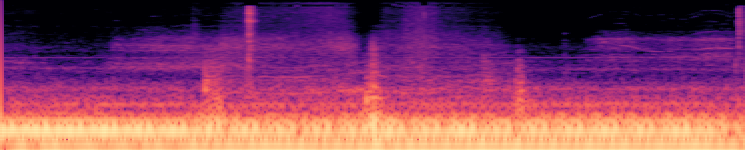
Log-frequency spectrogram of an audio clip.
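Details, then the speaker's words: Truck at idle after twisting the wiper arm so the blade sits straight against the windshield: soft, even wiper sweeps with no chattering or skipping; quiet wiper sweep, chatter fixed. "it's nice and straight against the window and when we go inside we won't have any uh chattering on the window I bet"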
